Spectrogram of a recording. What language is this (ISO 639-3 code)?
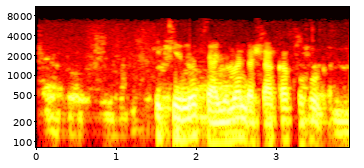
kin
